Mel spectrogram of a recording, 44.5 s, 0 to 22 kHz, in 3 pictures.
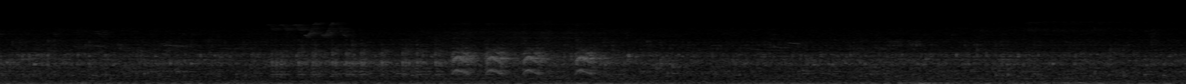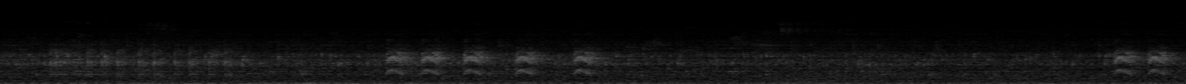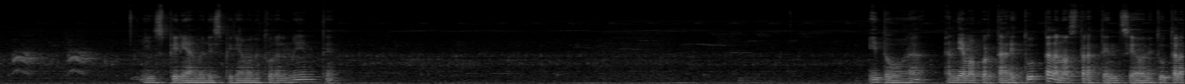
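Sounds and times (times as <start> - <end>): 
quiet forest ambience in California: 0.0 - 44.4
crows cawing in a California forest: 3.4 - 8.0, 15.2 - 18.0, 19.5 - 22.7, 28.6 - 31.2
speech: 31.6 - 34.0, 40.6 - 44.4.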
